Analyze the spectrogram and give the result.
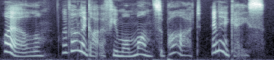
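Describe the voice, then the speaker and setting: A bright, indignant young woman pitches up high and squeaks out her protests, as a woman narrator puts her on. The sound is dry and close to the mic. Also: moderate pace, no room sound. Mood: lively. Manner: high, lively, protesting with a laugh.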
